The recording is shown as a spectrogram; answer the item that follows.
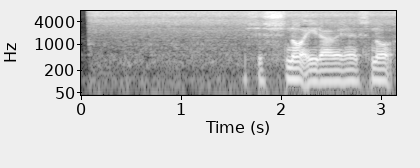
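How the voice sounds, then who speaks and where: A man's voice: fairly low pitch, flat delivery, takes it slowly, a little hiss or hum. A man with a stuffy nose from a cold, casually rambling through a how-to tutorial and swearing now and then. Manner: rambling, swears casually, corrects himself mid-sentence. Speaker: sneaker customizer.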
